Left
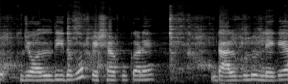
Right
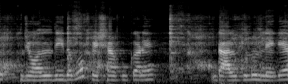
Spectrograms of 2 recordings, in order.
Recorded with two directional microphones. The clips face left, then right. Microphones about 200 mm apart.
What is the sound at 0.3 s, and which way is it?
A woman's voice, 35° left (ahead or behind).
